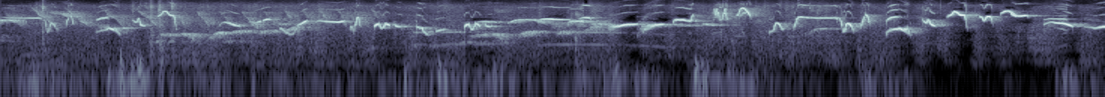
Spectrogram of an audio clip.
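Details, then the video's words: Oriental magpie-robin song recorded for training competition birds: a continuous varied warble of clear whistles, slurred rising and falling notes and quick chirps, delivered without pause. "SUARA KICAUAN BURUNG KACER TERBAIK"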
